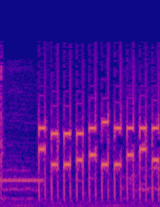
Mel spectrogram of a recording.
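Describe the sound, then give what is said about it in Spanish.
A quick string of about nine telephone keypad tones, each a short two-pitch beep separated by brief gaps, dialed at a steady pace after a moment of low background hum, as someone dials to place a phone call. “Pero bueno, voy a tratar de llamar por teléfono, a ver si puedo.”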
